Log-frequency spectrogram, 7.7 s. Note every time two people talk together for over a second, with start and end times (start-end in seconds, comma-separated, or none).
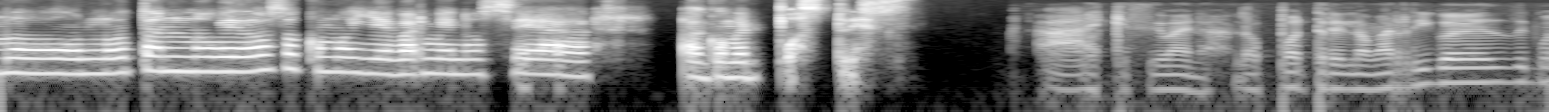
none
